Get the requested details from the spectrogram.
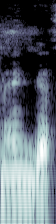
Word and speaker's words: Hingis: Start when she was like 14, I remember seeing Hingis start.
